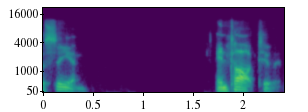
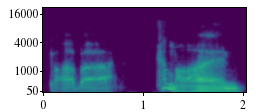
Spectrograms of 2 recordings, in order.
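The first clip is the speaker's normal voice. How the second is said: quiet reproach; 6 semitones lower, 10 dB quieter, slower than usual. Retold or imitated. Confronting Bubba privately about cheating.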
